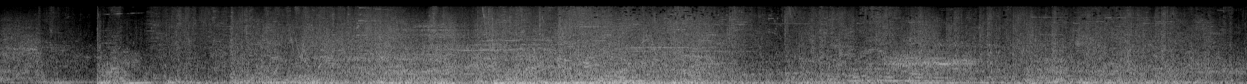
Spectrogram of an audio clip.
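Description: Magic spells crackle and burst in a chaotic fight.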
